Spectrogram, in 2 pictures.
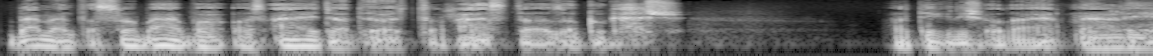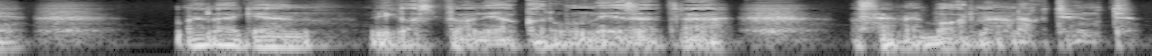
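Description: Very deep, gravelly male narrator. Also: big pitch swings, no room sound, clean studio sound. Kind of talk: audiobook narration.

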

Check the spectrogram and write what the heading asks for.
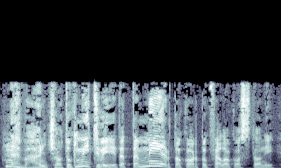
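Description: A man's voice: on the high side, sing-song, fairly bright tone, no room sound, voice pushed up. A man voicing a small poor porter, pleading, raised nervous voice, storybook.

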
